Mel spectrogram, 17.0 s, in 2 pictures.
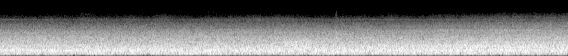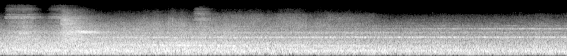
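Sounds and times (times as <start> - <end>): short high squeal: 8.6 - 10.1.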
